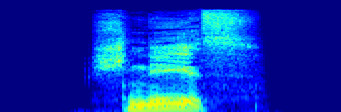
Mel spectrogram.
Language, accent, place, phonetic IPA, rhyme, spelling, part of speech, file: German, Germany, Berlin, [ʃneːs], -eːs, Schnees, noun, De-Schnees.ogg
- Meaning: genitive singular of Schnee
